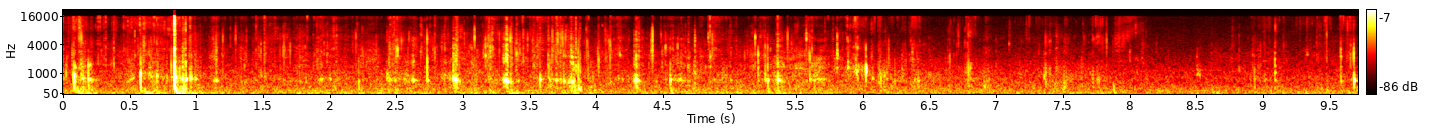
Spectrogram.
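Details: Siberian Husky named Slim gnawing a bone down to nothing: dense sharp crunches and cracks of teeth on bone, irregular and closely packed, with one loud snap near the start and quieter crunching toward the end.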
